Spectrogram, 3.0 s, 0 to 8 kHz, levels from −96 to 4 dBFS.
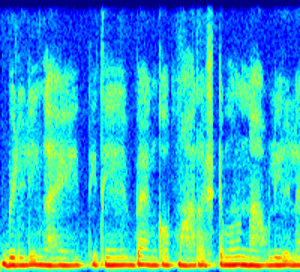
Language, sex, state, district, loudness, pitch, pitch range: Marathi, female, Maharashtra, Pune, -13 LUFS, 225 Hz, 220-230 Hz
